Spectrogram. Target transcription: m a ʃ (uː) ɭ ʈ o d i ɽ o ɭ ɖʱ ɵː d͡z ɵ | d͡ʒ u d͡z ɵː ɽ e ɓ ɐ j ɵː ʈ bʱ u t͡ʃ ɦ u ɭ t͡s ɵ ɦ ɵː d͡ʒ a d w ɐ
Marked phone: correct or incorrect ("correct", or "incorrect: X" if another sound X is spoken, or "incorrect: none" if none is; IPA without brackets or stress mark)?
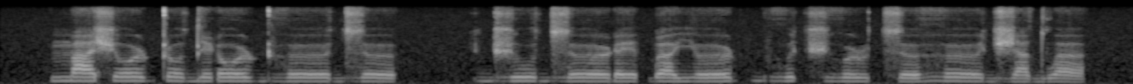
incorrect: oː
